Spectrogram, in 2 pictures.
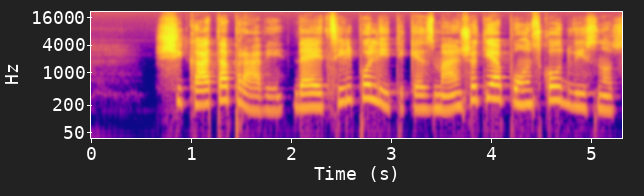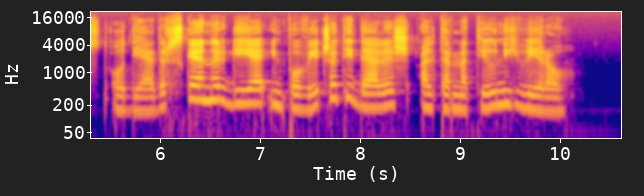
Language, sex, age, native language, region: Slovenian, female, 30-49, Slovenian, Savinja region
